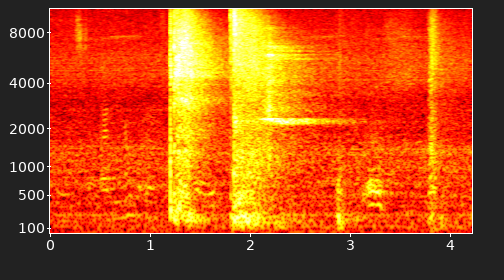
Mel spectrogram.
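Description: Softball batting practice: two loud, sharp impacts about half a second apart, a bat striking a softball and the ball hitting something hard, each ringing out briefly in a large hall. A short ringing tone follows the second impact, and there are a couple of lighter knocks later.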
